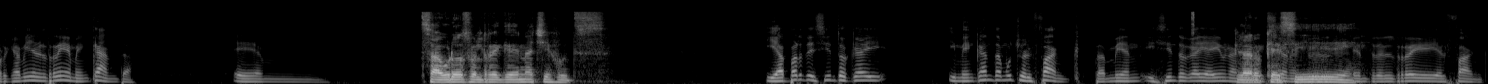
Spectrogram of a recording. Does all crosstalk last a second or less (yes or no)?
no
